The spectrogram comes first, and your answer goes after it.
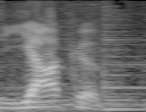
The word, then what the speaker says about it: Jakub: from uh are you are we pronouncing it yaakov i know in the pre-game he came in here asking for a different presence i believe it's jakub apologize for the pronunciation but we've got it sorted now and this is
